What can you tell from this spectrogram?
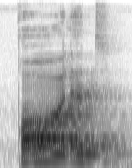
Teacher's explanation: ഖാഫും ദീർഘാക്ഷരമായ അലിഫും തഫ്ഖീം ചെയ്ത് തടിപ്പിച്ചുച്ചരിക്കുക.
